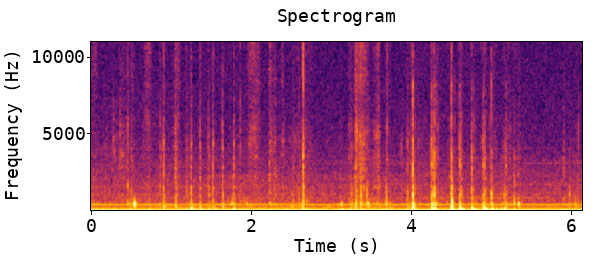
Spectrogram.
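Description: Short-nailed fingertips tap and scratch the hollow clear plastic lid of an empty Qdoba takeout bowl with food residue inside. The result is a quiet, irregular patter of light, dry clicks and scratches, a few sharper taps near the end, over a steady low hum.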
